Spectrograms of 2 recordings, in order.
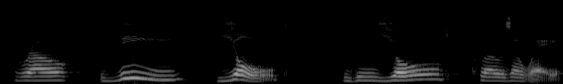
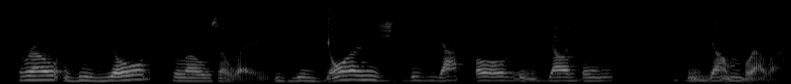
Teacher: A note on pronunciation that you should know is that when at least in American English, when there's a word that starts with a vowel, A-E-I-O-U, a vowel sound, and the comes before it, we actually say the with a Y sound at the beginning of that word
